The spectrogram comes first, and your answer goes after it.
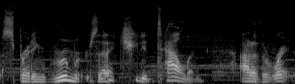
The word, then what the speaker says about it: Talon: out of the rent I've been saying Malin haven't I I knew I was saying it wrong but I couldn't figure out if it was Talan Malan or like Jimmy Fallon you know so the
